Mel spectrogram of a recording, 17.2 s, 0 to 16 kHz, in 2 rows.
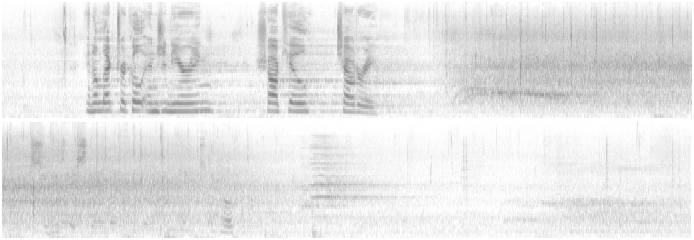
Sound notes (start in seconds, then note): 5.4 audience applauds; 5.5 people cheer; 12.3 child shouts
